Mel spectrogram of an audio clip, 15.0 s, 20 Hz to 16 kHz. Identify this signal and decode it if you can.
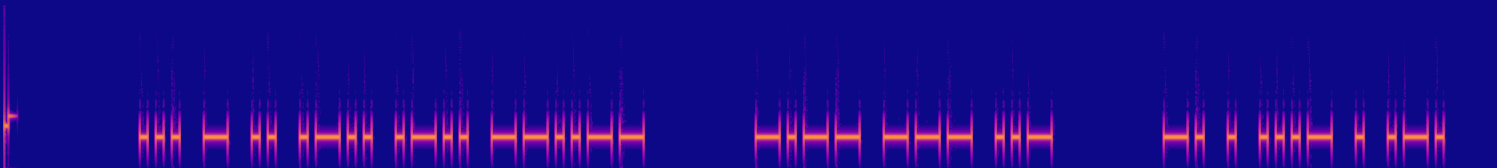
Morse code, heard as a keyed tone, about 15 wpm, 700 Hz. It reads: STILL, YOU NEVER
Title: 2x Word-Spacing - Sentences from Top 300 Words - 15wpm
